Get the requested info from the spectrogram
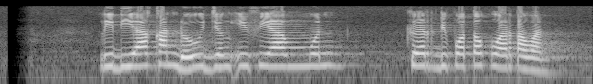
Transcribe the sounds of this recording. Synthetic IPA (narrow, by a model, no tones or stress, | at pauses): lidiakandoud͡ʒɨŋifiamun | kɨrdipɔt̪ɔkuwart̪awan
